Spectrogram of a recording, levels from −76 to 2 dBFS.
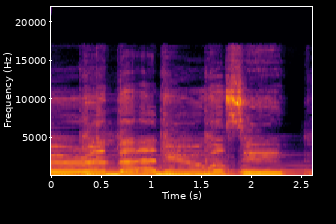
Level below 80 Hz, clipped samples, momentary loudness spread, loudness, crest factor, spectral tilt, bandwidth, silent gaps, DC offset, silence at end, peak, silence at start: -66 dBFS; under 0.1%; 3 LU; -17 LUFS; 12 dB; -3.5 dB/octave; 17 kHz; none; under 0.1%; 0 s; -4 dBFS; 0 s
